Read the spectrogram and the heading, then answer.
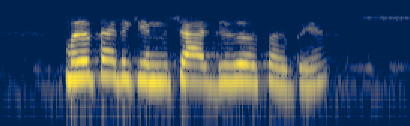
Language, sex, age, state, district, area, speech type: Punjabi, female, 18-30, Punjab, Faridkot, urban, conversation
